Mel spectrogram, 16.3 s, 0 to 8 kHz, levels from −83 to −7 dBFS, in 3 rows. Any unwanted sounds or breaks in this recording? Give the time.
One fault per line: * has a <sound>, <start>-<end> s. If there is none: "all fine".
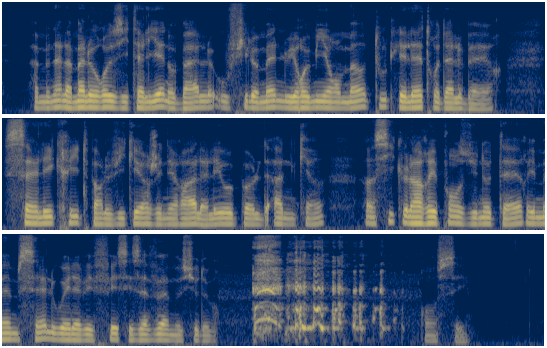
* has a laugh, 13.3-14.9 s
